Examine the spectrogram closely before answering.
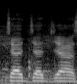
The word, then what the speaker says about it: jaja: Carlos still says jaja sounds like haha in Spanish.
